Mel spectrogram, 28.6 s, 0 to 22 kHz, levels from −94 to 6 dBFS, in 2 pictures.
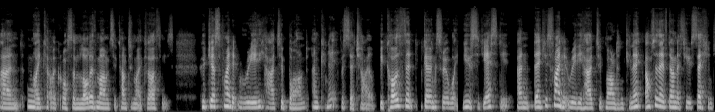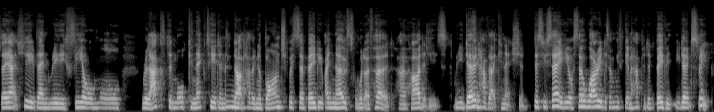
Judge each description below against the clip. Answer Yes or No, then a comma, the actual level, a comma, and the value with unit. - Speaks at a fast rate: Yes, fast, 210 wpm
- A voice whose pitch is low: No, medium, 175 Hz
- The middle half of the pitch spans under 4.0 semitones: Yes, narrow, 2.5 semitones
